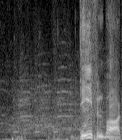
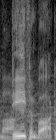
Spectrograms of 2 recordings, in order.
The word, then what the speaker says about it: Diefenbach: Diefenbach is how they pronounce. I'm sorry. We're getting corrected up here. Diefenbach.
